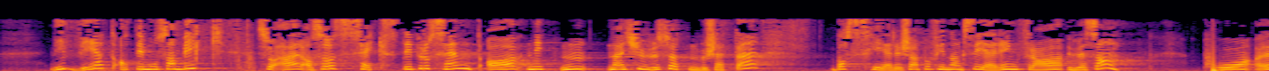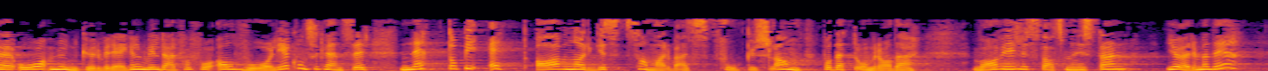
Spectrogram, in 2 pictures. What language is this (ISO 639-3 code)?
nob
